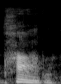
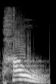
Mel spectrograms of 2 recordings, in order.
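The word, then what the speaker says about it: תָּו: 타브 타브 타브 타우 뭐 이렇게도 읽기도 해요.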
